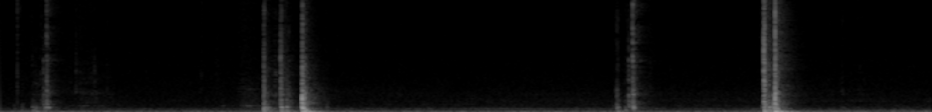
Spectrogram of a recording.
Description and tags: Phone, hanging up
A phone being hung up several times. I guess it was an unpleasant call.
Phone, communication, foley, soundfx, telephone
